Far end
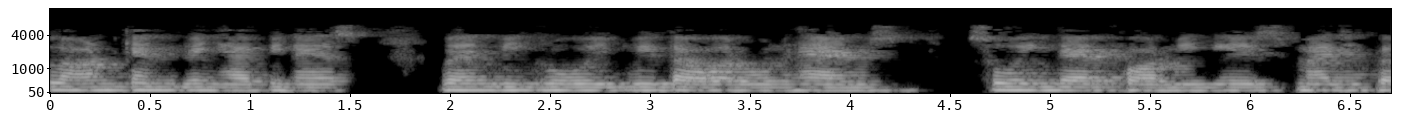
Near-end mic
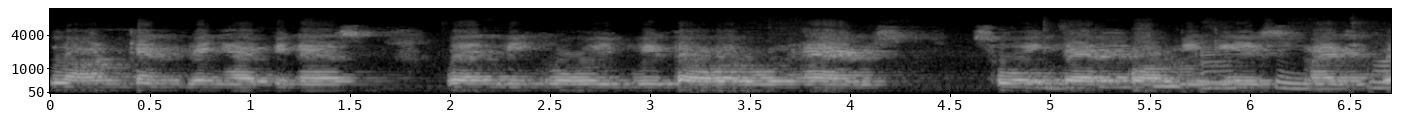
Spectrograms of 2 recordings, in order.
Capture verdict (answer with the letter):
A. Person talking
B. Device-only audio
A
